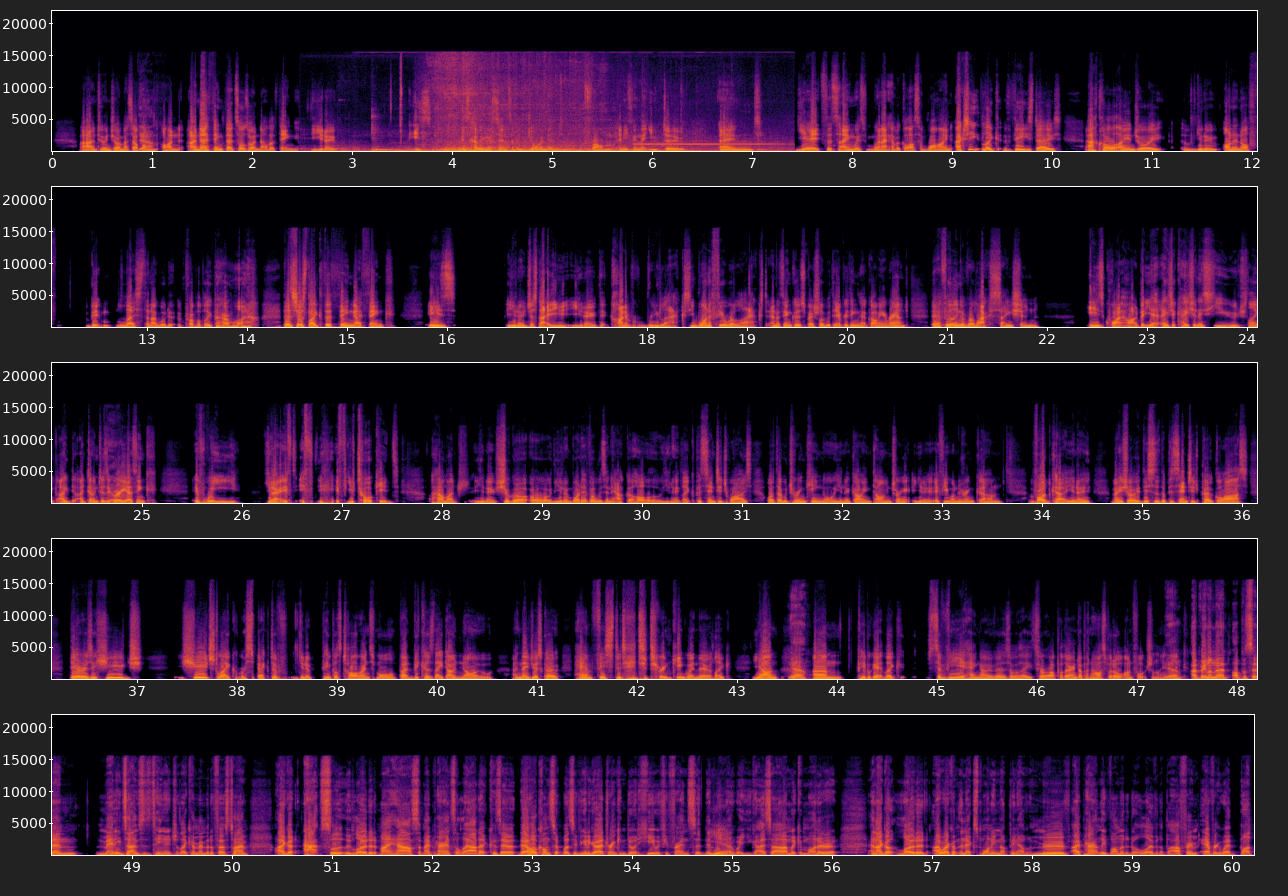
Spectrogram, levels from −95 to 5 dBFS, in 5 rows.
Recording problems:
wrong speed, natural pitch; too fast; 1.5 times normal speed
distortion; slight; 10 dB below the speech
door banging; loud; from 3 to 7.5 s; peak 1 dB above the speech

